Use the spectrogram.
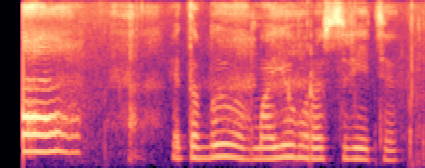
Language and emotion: Russian, neutral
